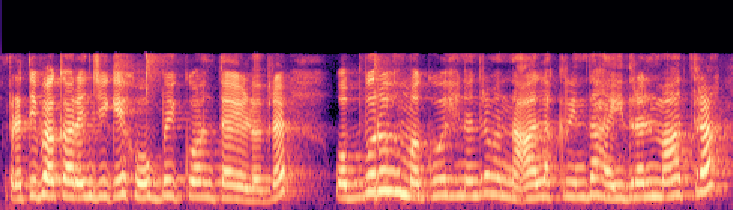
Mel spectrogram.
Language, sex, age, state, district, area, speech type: Kannada, female, 18-30, Karnataka, Chikkaballapur, urban, spontaneous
